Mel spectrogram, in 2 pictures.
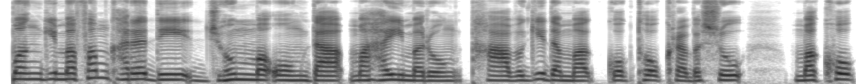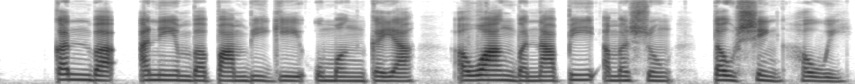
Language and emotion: Manipuri, neutral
